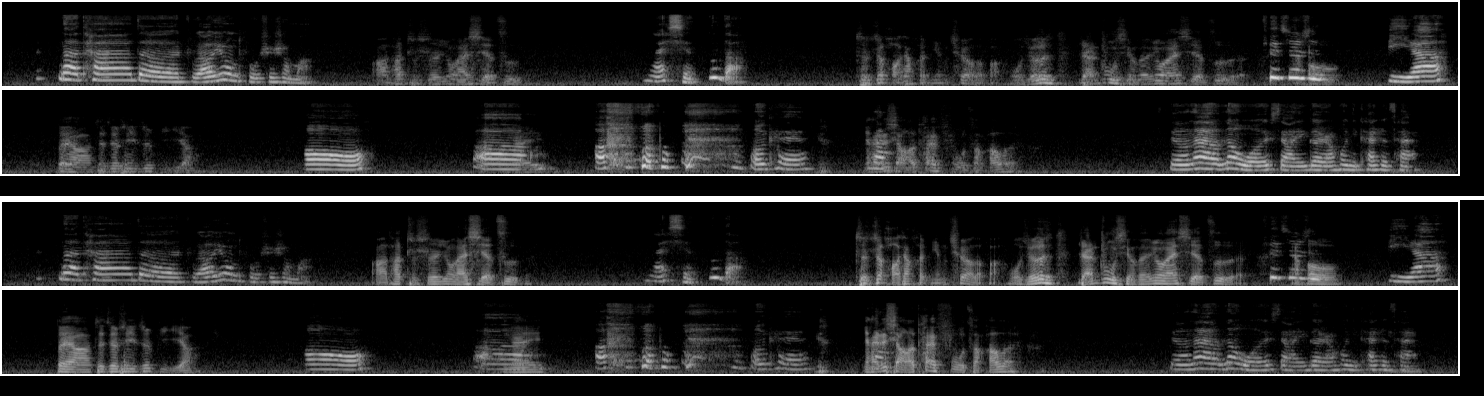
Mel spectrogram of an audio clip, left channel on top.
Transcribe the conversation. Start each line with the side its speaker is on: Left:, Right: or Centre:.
Left: 那它的主要用途是什么？
Right: 啊。它只是用来写字的，
Left: 用来写字的，
Right: 这这好像很明确了吧？我觉得圆柱形的用来写字的，
Left: 这就是
Right: 然后
Left: 笔呀、
Right: 对啊，这就是一支笔呀、
Left: 哦，啊
Right: 应该
Left: 啊 <laughs>，OK，
Right: <laughs> 你还是想的太复杂了，
Left: 那行，那那我想一个，然后你开始猜。
Right: 嗯哼。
